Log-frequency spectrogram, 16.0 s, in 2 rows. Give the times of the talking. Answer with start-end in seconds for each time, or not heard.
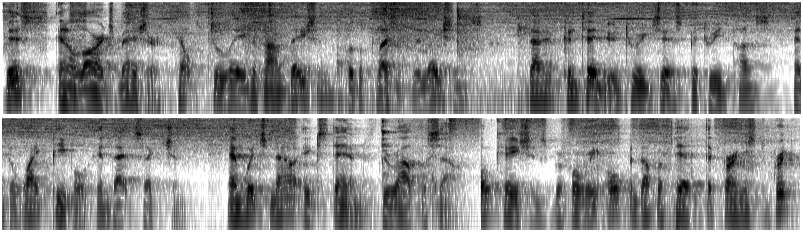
0.0-15.8.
